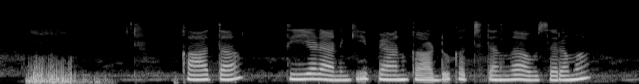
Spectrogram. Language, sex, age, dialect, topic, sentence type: Telugu, female, 18-24, Telangana, banking, question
